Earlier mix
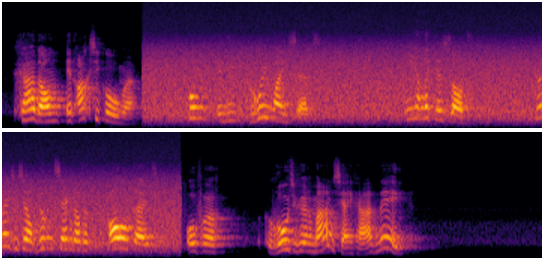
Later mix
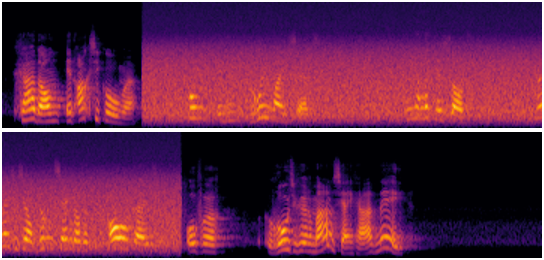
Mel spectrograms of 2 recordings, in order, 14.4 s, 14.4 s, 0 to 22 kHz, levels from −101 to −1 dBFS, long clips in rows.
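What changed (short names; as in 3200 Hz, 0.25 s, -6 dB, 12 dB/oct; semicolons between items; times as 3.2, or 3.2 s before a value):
speech: send -7.0 dB; background +4.0 dB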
